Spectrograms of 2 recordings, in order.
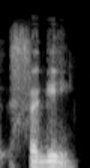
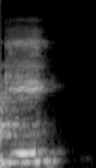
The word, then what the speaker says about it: Sagi: It's Sagi. – Okay. – It's pretty much how it's written. Sagi. – Yeah. Mm. Yeah, it's like Sagi.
